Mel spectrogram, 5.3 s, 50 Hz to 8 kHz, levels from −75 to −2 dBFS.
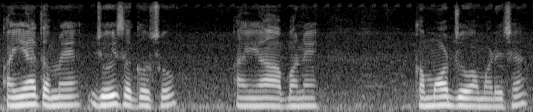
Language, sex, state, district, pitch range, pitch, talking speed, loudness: Gujarati, male, Gujarat, Valsad, 160-180 Hz, 170 Hz, 125 wpm, -15 LUFS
